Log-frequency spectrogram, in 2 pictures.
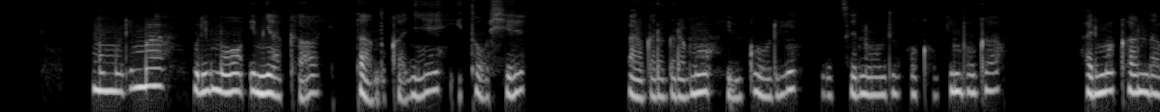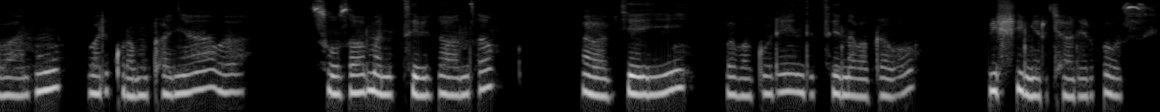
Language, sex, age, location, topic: Kinyarwanda, female, 36-49, Kigali, health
